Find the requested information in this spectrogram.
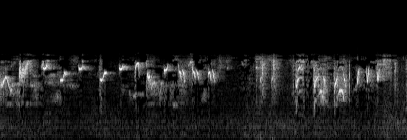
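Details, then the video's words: Greater green leafbird singing as a lure for other birds: rich warbled phrases of mixed whistles and chatter, followed by harsher, buzzy repeated notes. "Cucak ijo bongkar isian full materi , sangat ampuh pancingan burung bahan"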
